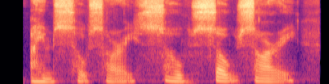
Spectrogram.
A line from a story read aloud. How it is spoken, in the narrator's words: she mumbled back against his neck, as the reality of what she'd done fully coalesced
